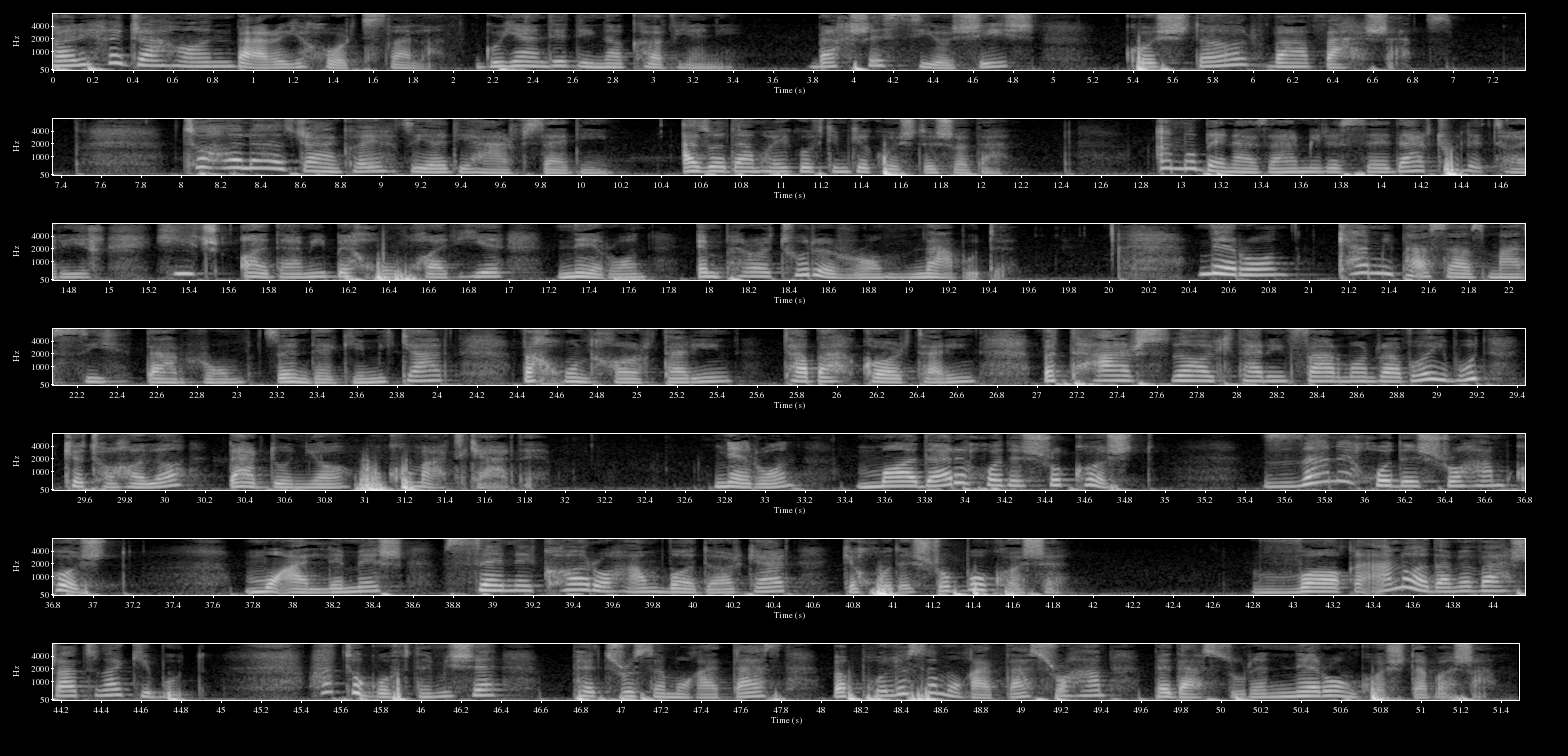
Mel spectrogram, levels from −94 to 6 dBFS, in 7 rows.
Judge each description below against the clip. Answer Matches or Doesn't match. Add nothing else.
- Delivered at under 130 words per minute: Matches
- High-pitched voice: Matches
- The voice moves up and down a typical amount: Doesn't match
